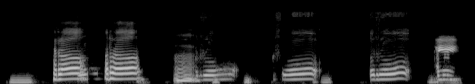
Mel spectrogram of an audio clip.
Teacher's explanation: ujung lidah di depan ya di depan tetap di depan hanya saja belakang lidah kita itu naik dia naik ke langit-langit ya · Situ kalau R yang Ana rasa ya. Jadi huruf ro itu maju lagi dekat dengan gusi ya. Gusi gigi atas.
